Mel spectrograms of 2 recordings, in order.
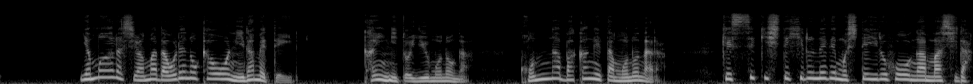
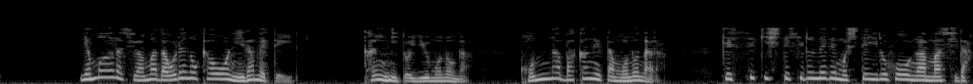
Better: first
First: garbled, watery; slightly; nothing above 9.5 kHz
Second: garbled, watery; badly; nothing above 5.5 kHz

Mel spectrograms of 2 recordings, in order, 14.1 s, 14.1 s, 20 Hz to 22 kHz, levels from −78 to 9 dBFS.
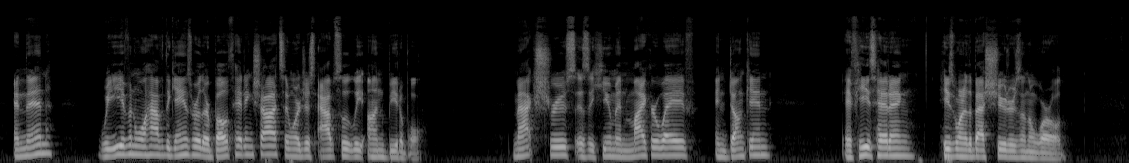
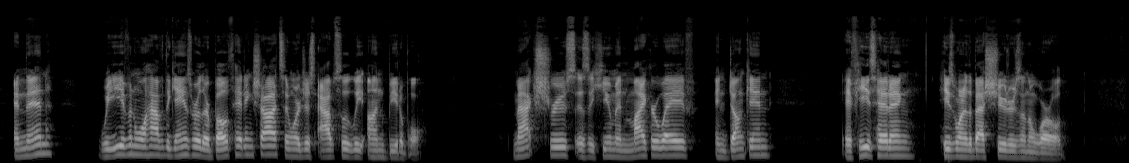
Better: first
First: none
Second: thin; somewhat; fading below 400 Hz

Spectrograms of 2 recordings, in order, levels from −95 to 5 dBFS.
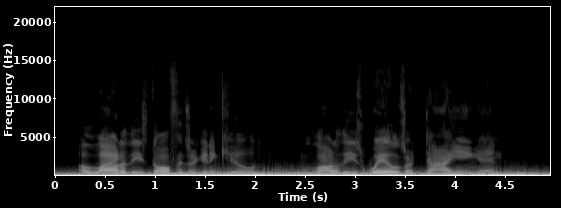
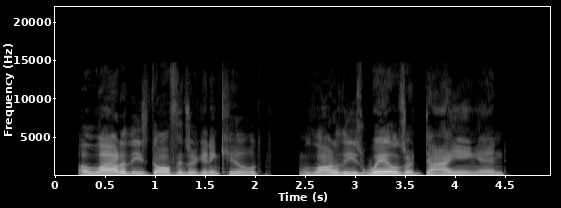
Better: second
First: wind noise on the microphone; heavy; 5 dB below the speech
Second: none

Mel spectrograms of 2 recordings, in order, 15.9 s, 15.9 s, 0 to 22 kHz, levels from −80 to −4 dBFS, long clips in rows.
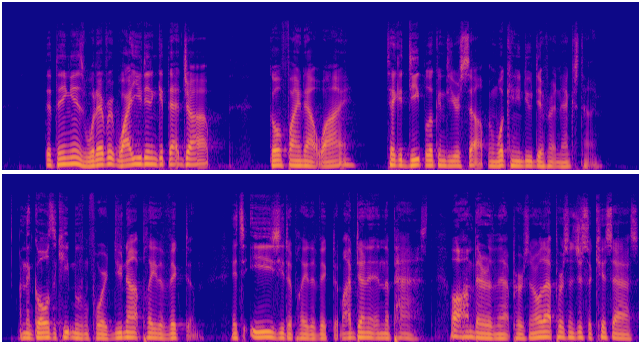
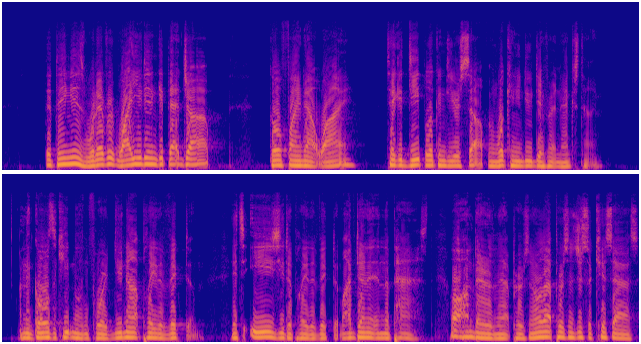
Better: first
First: none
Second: distortion; slight; 10% of the sound clipped

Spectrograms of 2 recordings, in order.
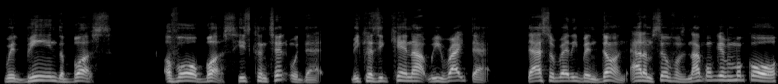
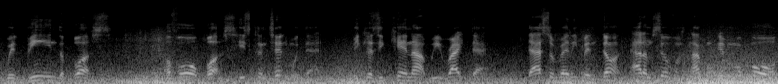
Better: first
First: none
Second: wind noise on the microphone; heavy; 6 dB below the speech

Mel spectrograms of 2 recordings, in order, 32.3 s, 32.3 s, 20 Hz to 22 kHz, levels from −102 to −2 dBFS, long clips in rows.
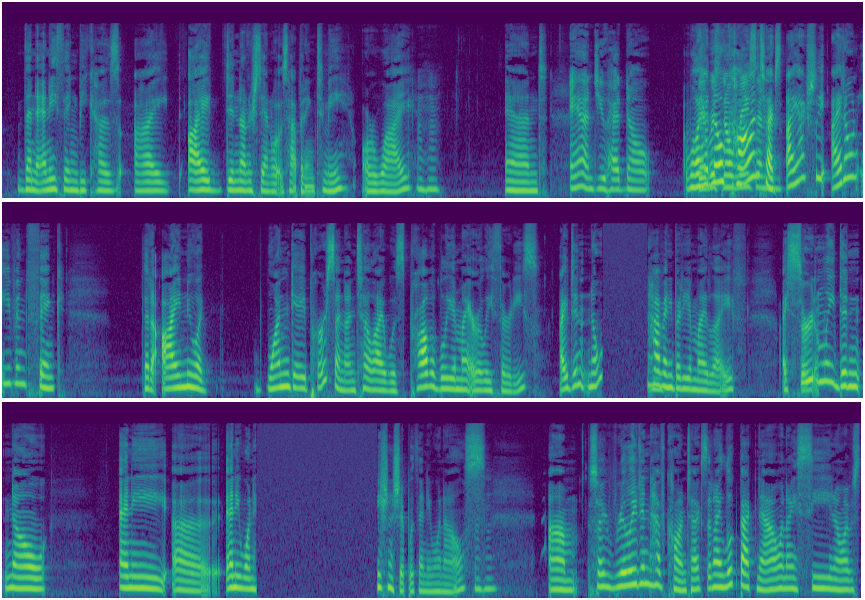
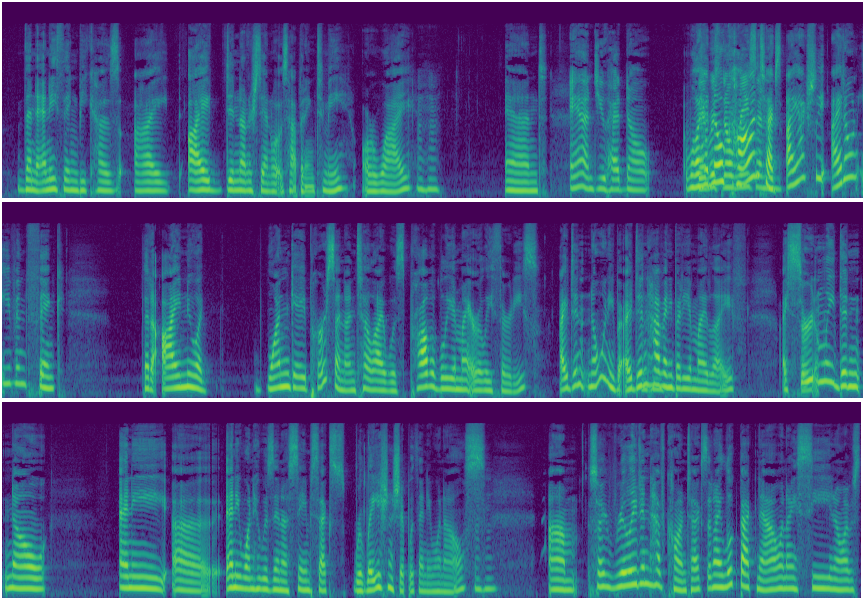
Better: second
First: audio cutting out; at 18 s for 0.5 s and at 25 s for 1.5 s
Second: none

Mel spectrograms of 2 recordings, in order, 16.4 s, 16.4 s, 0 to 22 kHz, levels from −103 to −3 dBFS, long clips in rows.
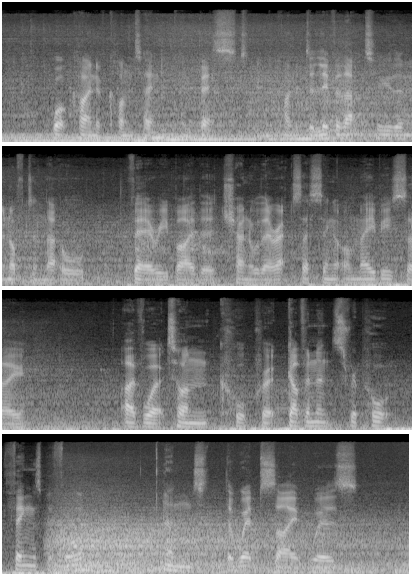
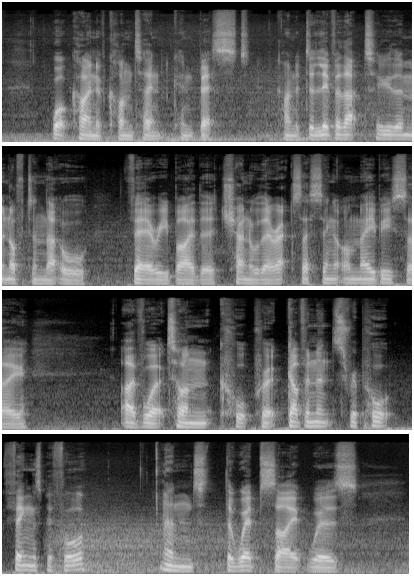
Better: second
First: traffic noise; loud; throughout; 2 dB below the speech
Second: traffic noise; faint; throughout; 20 dB below the speech

